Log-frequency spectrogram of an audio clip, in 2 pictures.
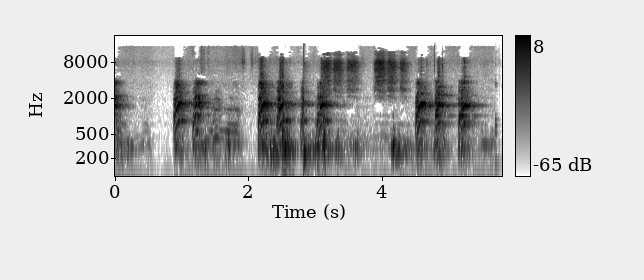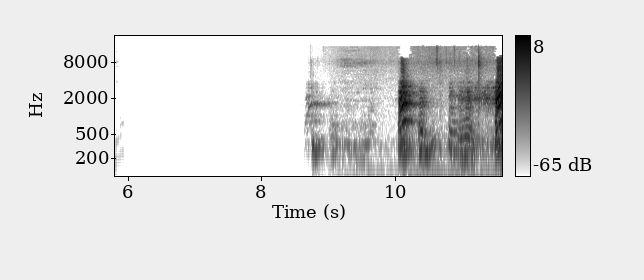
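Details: Frightened Yorkshire Terrier named Poki reacting to a played dog sound. Bursts of sharp, ringing barks come in quick clusters, then a long silence, then faint yips and a final flurry of barks. A low hum runs underneath.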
